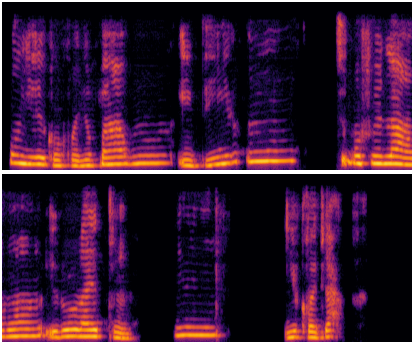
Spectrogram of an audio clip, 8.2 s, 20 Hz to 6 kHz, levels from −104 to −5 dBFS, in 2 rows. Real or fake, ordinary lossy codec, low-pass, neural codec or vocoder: fake; none; 5.4 kHz; codec, 16 kHz, 4.8 kbps, FACodec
